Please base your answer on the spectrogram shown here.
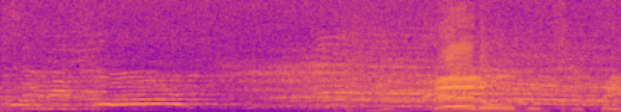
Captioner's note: crowd yells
